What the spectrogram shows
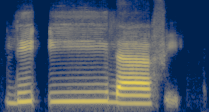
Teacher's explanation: the alif with the kasra followed by a ya mad, we need to stretch for 2 counts. So sometimes what happens, and a common mistake that takes place, is that the lam and the alif are joined together.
